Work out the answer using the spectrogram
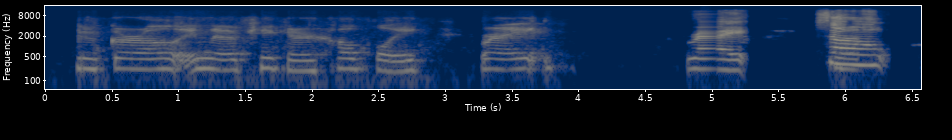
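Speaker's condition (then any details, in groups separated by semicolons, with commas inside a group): Cerebral palsy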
